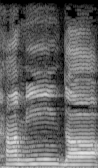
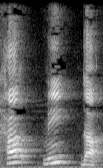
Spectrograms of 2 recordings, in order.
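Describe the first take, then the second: First: The sound after the m is drawn out. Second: The syllables come out in separate jerks. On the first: "अगर कोई मीम के बाद खींच दे तो गलत। अगर कोई कहे हामीदा, नहीं" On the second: "ऐसा झटके झटके भी नहीं देना, हामीदा ऐसा भी नहीं, गलत है।"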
